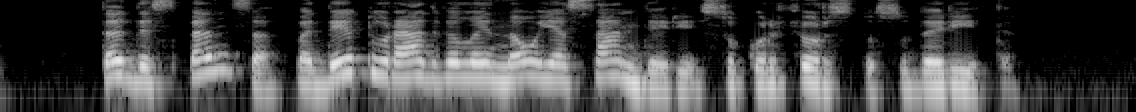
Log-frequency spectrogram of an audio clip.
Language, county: Lithuanian, Marijampolė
